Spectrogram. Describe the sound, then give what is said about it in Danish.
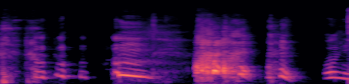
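A run of chesty, phlegmy coughs from a person with a lot of mucus on the lungs: several short bursts with a harsher, heavier cough in the middle, broken up by voiced, half-laughing sounds. “Men du må ikke få mig til at grine, fordi jeg har øh, utrolig meget, øh, nu kommer dagens lekserklassen moment, men jeg har utrolig meget slim på lungerne.”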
